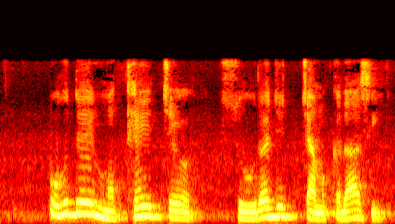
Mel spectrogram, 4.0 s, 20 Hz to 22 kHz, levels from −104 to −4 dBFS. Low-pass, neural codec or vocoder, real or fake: 7.2 kHz; none; real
